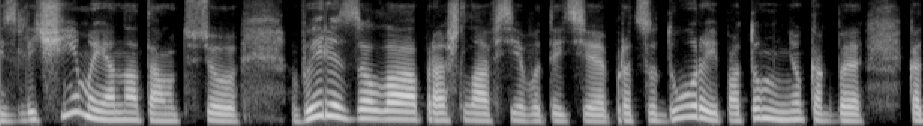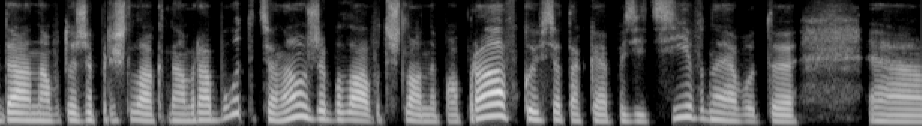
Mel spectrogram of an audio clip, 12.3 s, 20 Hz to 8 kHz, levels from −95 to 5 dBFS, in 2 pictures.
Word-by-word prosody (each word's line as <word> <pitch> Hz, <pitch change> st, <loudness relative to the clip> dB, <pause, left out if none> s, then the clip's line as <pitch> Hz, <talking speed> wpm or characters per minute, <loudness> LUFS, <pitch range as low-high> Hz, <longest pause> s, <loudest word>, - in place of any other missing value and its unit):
излечимый. 185 Hz, -, 0 dB
Она 180 Hz, 0 st, +2 dB
там 165 Hz, -2 st, -1 dB
вот 155 Hz, -, -10 dB
всё 160 Hz, -4 st, 0 dB, 0.4 s
вырезала, 205 Hz, -, +5 dB
прошла 170 Hz, -1 st, +1 dB
все 165 Hz, +1 st, -5 dB
вот 155 Hz, +1 st, -7 dB
эти 150 Hz, -1 st, -1 dB
процедуры, 175 Hz, -, -1 dB
и -, -, -1 dB
потом 165 Hz, +8 st, -1 dB
у -, -, 0 dB
нее, 190 Hz, 0 st, -1 dB
как 170 Hz, -3 st, -4 dB
бы, 160 Hz, -2 st, +1 dB, 0.3 s
когда 170 Hz, +1 st, +4 dB
она 165 Hz, -1 st, 0 dB
вот 155 Hz, +2 st, -13 dB
уже 175 Hz, +1 st, -1 dB
пришла 170 Hz, -1 st, -1 dB
к -, -, -16 dB
нам 165 Hz, 0 st, -3 dB
работать, 180 Hz, -, -3 dB
она 185 Hz, +9 st, +2 dB
уже 210 Hz, -7 st, 0 dB
была, 175 Hz, -3 st, +2 dB
вот -, -, -13 dB
шла 165 Hz, -4 st, -1 dB
на 145 Hz, -1 st, -7 dB
поправку 220 Hz, -, +5 dB
и 185 Hz, -, +1 dB
вся 180 Hz, 0 st, -4 dB
такая 155 Hz, -1 st, -5 dB
позитивная, 175 Hz, -, -4 dB
вот 150 Hz, 0 st, -11 dB
э, 145 Hz, -2 st, 0 dB, 0.5 s
э, 145 Hz, -2 st, -2 dB
170 Hz, 190 wpm, -21 LUFS, 155-195 Hz, 0.5 s, вырезала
